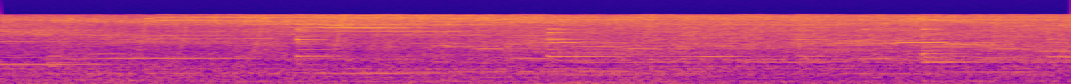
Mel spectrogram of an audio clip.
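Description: Experimental electronic noise music: a dense, steady wash of synthesizer noise with short, scattered tones at shifting pitches sounding through it.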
